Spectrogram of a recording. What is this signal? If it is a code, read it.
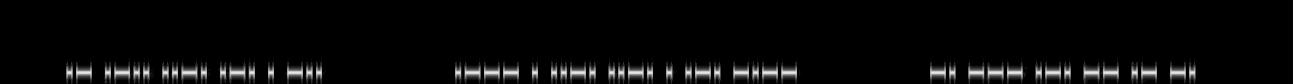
Morse code, heard as a keyed tone, about 25 wpm, 550 Hz. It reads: ALFRED JEFFERY NORMAN
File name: Ultimate Word List / 25WPM Ultimate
